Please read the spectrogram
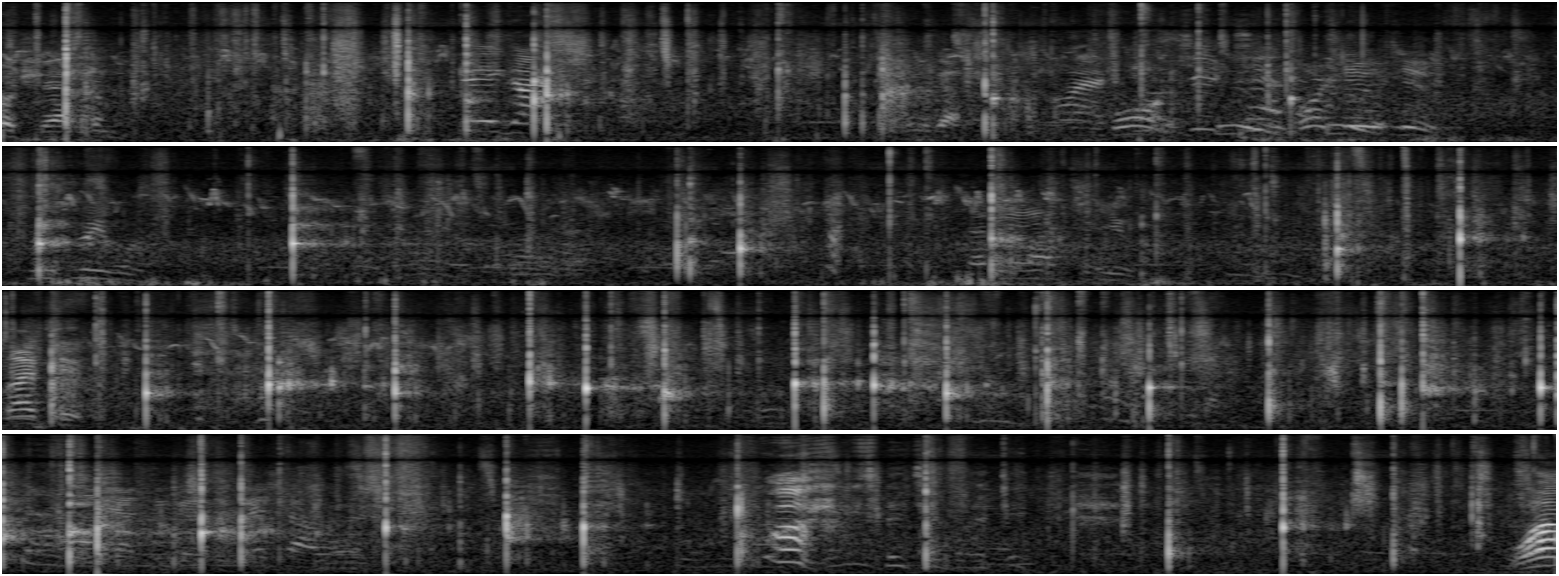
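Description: Pickleball paddles hitting a hard plastic ball during a rally: a long run of sharp pops at irregular intervals.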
